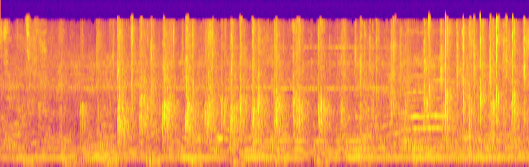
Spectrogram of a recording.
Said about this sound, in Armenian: Այս ծափահարությունների տակ զգեստները նոր կյանք են առնում։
